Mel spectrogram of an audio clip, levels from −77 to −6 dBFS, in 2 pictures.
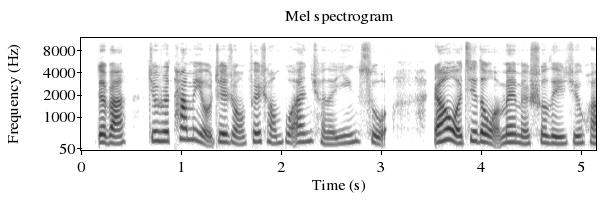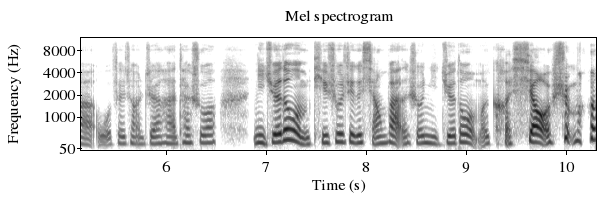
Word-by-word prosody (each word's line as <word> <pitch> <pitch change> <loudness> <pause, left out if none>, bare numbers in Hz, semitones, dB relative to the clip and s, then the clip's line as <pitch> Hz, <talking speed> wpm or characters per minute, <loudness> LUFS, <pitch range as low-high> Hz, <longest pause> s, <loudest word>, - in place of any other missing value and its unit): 对 240 - +3
吧。 220 -1 +1 0.2
就 285 - -5
是 280 - +1
他 345 +2 +2
们 330 -2 -6
有 - - -3
这 255 -1 -1
种 200 -6 -7
非 260 +4 -3
常 235 -6 -8
不 240 - -9
安 250 +3 -4
全 245 -9 -10
的 180 - -8
因 225 +7 -9
素， 440 - -6 0.5
然 - - +4
后 - - +4
我 215 - +3
记 285 +4 -4
得 265 -2 +2
我 215 - -3
妹 245 +4 -1
妹 205 -4 -6
说 230 +3 -5
的 215 -1 -3
一 200 0 -3
句 215 0 -7
话， 200 -5 -6
我 - - -9
非 205 +3 -8
常 205 -2 -8
震 200 +1 -5
撼。 210 - -4
她 235 - -5
说： 230 -1 -4 0.4
“你 230 0 0
觉 245 +4 +6
得 320 - +8
我 285 -5 +6
们 185 - -2
提 230 - -2
出 250 +3 0
这 250 -1 0
个 230 - +1
想 210 -2 -2
法 225 -3 +3
的 200 - -5
时 215 - -5
候， - - -1
你 220 -2 -4
觉 215 +3 -1
得 245 - -2
我 220 - +1
们 200 - -7
可 - - -2
笑 - - +8
是 380 - +3
吗？” 285 0 -4
230 Hz, 350 characters per minute, -25 LUFS, 210-255 Hz, 0.5 s, 得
